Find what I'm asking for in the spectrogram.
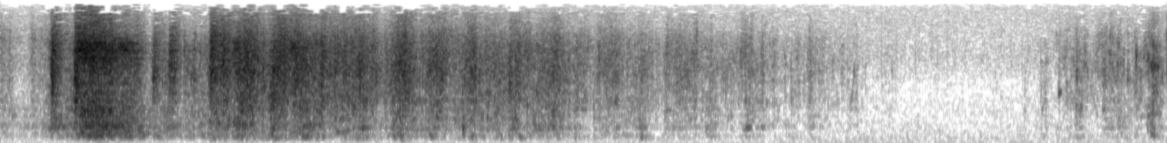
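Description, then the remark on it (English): A handcar derails from the track and crashes into a river: a sudden loud crash and heavy splash into water, followed by several seconds of churning, sloshing noise that gradually fades, with a little more splashing near the end. No one speaks. “Something's wrong with the track.”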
